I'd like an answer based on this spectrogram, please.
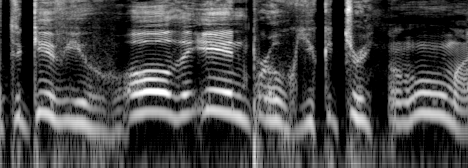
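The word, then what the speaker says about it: Irn-Bru: What if I were to give you all the in brew you could drink? Oh my. All the vape juice It's pronounced iron brew.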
